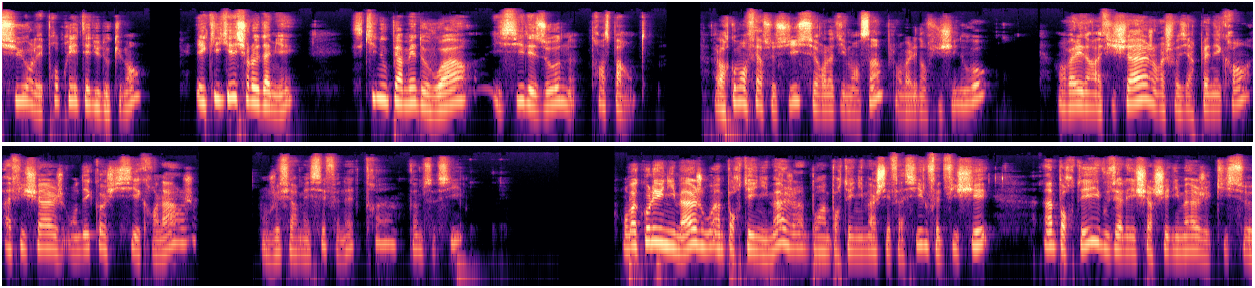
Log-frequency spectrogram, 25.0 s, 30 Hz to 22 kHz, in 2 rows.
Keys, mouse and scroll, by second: 0.8 click, 2.5 click, 4.2 click, 9.3 click, 10.0 click, 10.8 click, 11.8 click, 12.6 click, 13.9 click, 15.4 click, 16.2 click, 17.1-18.0 scroll up 1, 21.8 click, 22.9 click, 24.2 click.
